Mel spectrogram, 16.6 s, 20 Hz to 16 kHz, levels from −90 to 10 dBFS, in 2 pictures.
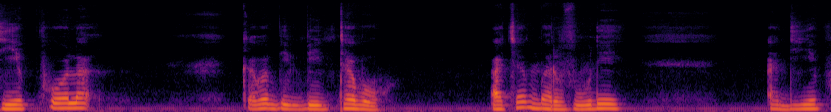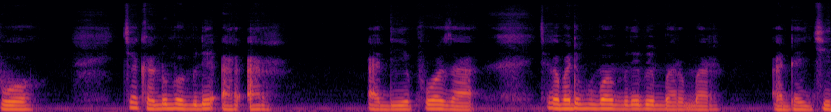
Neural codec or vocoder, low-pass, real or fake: none; 14.4 kHz; real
